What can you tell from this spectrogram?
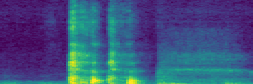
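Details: Two quick, fairly dry coughs from an adult in a quiet room, a lingering cough after a slow-to-resolve cold.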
